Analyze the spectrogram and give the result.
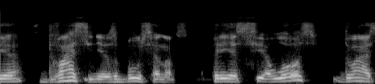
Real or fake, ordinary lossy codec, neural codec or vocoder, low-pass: real; Opus, 16 kbps; none; 7.2 kHz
